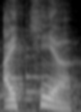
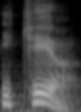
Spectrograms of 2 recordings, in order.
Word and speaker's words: IKEA: I say IKEA. Everyone I know says IKEA. The Indian ads and the American ones say IKEA. But interestingly, the UK ads say IKEA, which is closer to the Swedish pronunciation. So if we want to say it the authentic Swedish way, we can say IKEA. Or we can say it like the American and Indian ads, IKEA. I'm going to stick with IKEA, except when I'm in Scandinavia.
